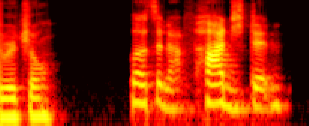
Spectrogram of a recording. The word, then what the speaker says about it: Hodgdon: And did I pronounce that correctly, Rachel? Close enough. Hodgdon. Hodgdon.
